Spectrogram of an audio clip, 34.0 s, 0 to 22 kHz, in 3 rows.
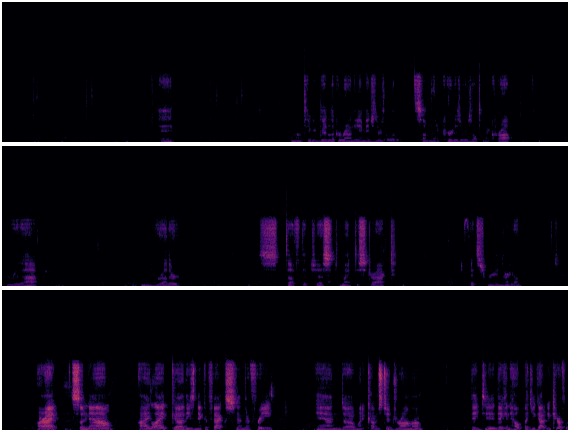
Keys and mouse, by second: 0.6 click, 4.2-18.9 drag, 25.6-33.9 drag.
